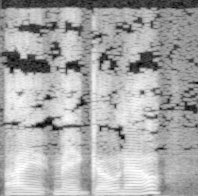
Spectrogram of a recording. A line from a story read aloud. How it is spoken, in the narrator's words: He hesitated, a little confused, then turned timidly toward the king, saying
